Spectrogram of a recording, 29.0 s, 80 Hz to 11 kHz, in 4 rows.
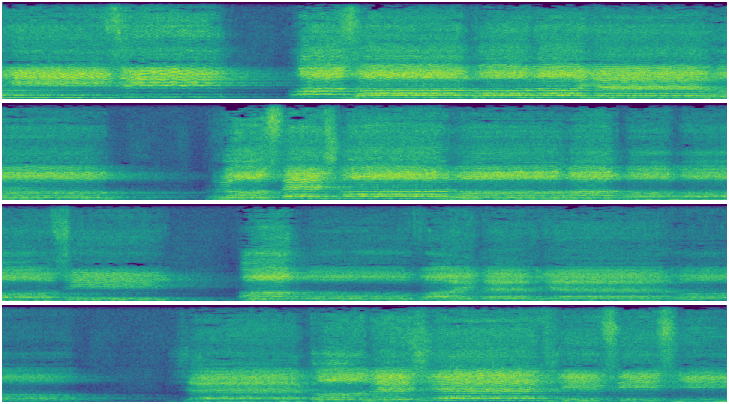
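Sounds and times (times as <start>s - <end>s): slow chanted singing: 0.0s - 29.0s.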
